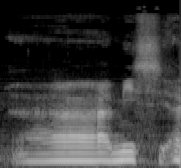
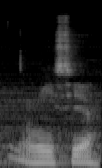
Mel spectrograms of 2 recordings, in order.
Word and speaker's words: Amicia: your main character is Amicia. Is that how you pronounce it? – Amicia, I think it is. Yeah. – Amicia.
